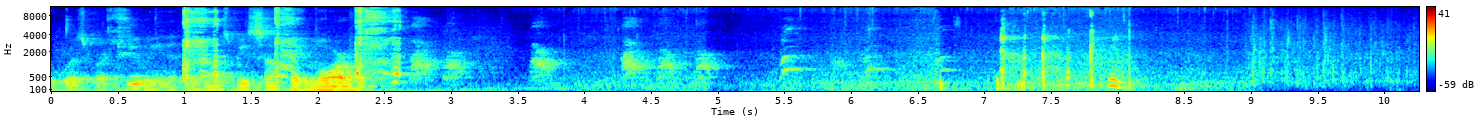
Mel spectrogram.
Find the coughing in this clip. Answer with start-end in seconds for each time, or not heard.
0.4-2.7, 7.0-8.5.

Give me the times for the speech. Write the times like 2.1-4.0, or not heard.
0.0-2.4.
